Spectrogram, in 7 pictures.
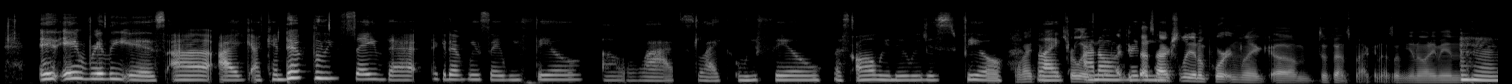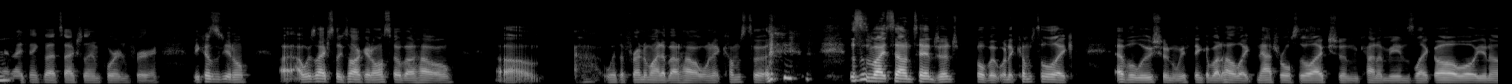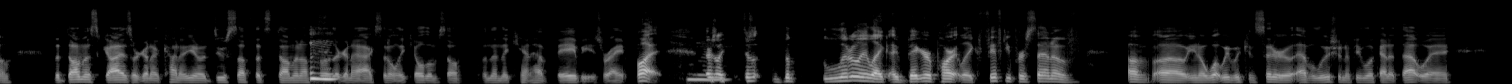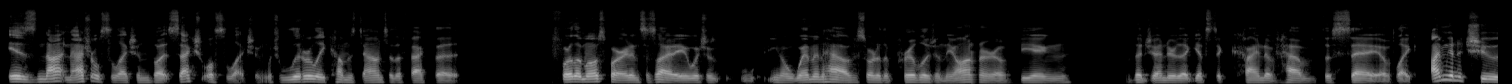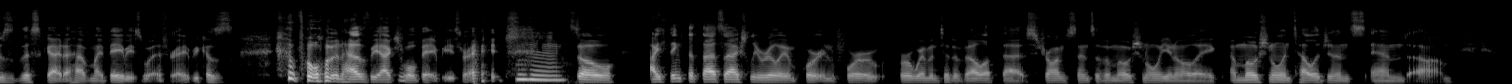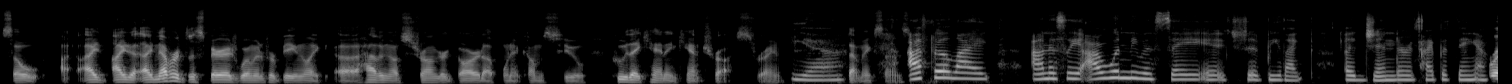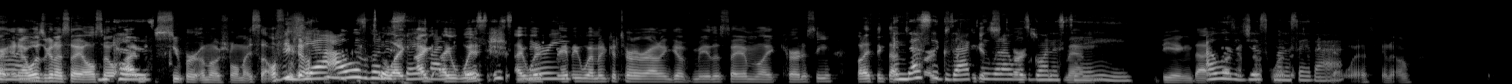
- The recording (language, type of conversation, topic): English, unstructured, What do you think makes someone trustworthy?
- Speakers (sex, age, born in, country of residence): female, 20-24, United States, United States; male, 40-44, United States, United States
- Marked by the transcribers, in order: other background noise; laughing while speaking: "definitely"; stressed: "lot"; chuckle; stressed: "But"; chuckle; laughing while speaking: "the woman has the actual babies, right?"; laughing while speaking: "myself, you know?"; laugh; tapping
